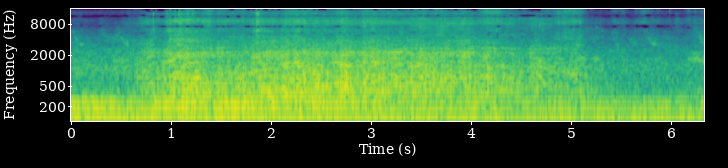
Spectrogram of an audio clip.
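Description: Battery-powered toy bubble lawnmower whirring steadily as it is pushed across grass, blowing bubbles, with a thin high motor whine.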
